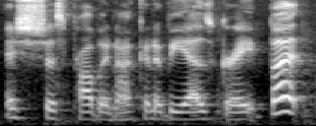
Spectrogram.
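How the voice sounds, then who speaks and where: A woman's voice: on the low side, big pitch swings, fast, gravelly, fairly bright tone, breathy edge. A young adult American woman chatting casually to a phone camera held at arm's length, as a vlogging mother. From United States. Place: living room at home.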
